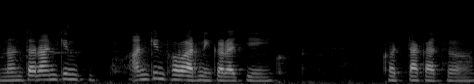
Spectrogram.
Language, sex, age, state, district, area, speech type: Marathi, female, 45-60, Maharashtra, Washim, rural, spontaneous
